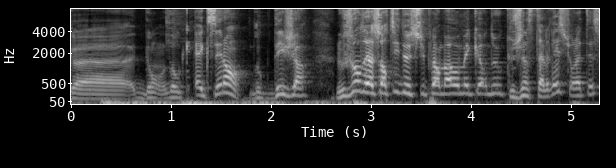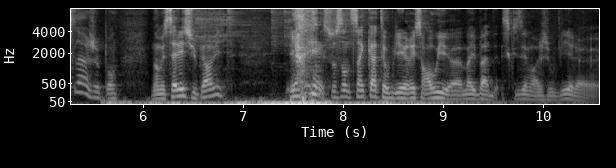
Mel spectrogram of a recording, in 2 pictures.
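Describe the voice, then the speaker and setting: A young man chatting casually on a live stream, telling an anecdote and acting out the people he quotes. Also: medium pitch.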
